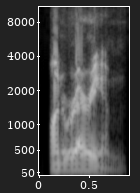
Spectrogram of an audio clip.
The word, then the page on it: honorarium: American English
